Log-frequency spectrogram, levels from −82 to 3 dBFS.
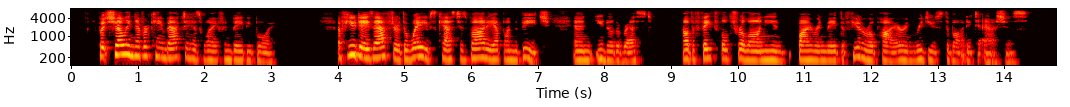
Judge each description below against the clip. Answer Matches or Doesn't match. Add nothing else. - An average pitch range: Matches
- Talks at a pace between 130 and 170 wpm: Doesn't match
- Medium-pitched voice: Matches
